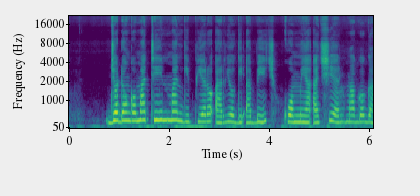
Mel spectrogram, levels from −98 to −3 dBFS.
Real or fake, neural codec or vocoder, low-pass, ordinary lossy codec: fake; vocoder, 44.1 kHz, 128 mel bands every 256 samples, BigVGAN v2; none; none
